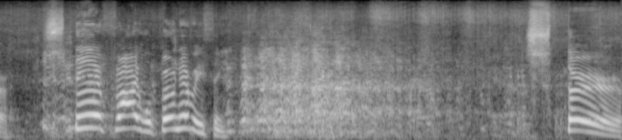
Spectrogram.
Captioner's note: audience laughs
